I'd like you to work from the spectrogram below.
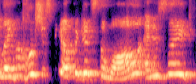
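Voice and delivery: usual speaking voice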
